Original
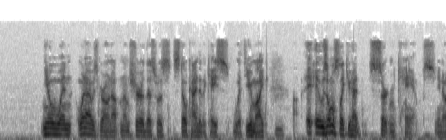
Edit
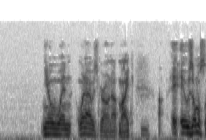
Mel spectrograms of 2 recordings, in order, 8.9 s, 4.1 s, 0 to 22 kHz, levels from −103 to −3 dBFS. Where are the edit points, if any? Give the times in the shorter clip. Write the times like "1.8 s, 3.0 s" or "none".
2.4 s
